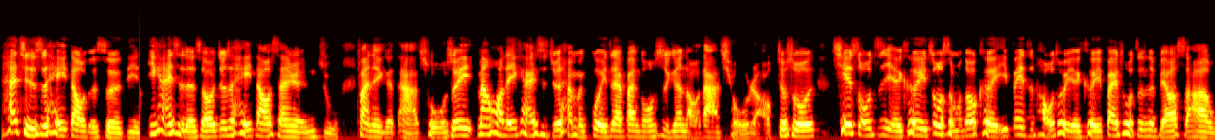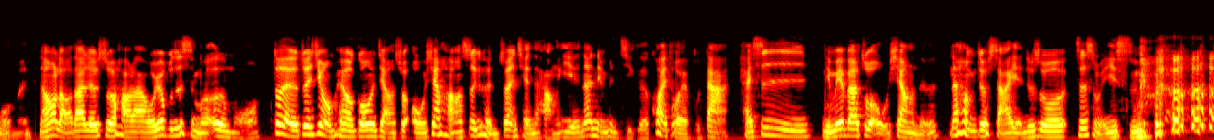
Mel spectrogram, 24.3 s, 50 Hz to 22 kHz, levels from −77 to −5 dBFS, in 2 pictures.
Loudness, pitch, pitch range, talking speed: -20 LUFS, 170 Hz, 155-215 Hz, 385 characters per minute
